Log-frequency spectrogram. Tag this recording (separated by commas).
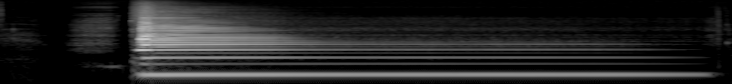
Musical instrument, Music, woodwind instrument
